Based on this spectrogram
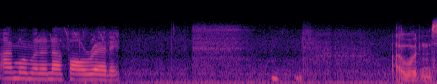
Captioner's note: chuckles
